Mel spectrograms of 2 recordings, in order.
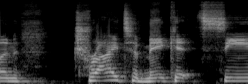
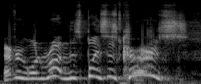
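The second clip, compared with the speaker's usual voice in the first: high panicked yell. Acted. Reading a pirate crew warning, high panicked yell.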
